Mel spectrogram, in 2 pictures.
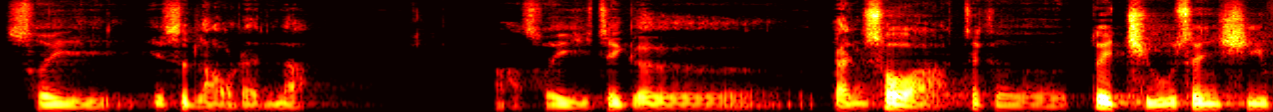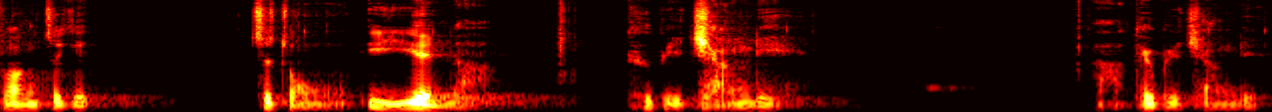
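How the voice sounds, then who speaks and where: An older Buddhist monk in his sixties preaches slowly, with long "ah" fillers between his phrases. His voice is low, gravelly and husky, and it carries a long reverb, as though recorded in a large hall. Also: darkish tone. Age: 60s. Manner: unhurried preaching, frequent drawn-out "ah" fillers. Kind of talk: Buddhist sermon.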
